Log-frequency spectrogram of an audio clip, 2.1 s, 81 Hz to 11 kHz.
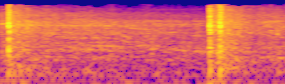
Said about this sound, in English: Just a couple of 10 seconds ago, a minute, a massive volley of tear gas from the police in that direction.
